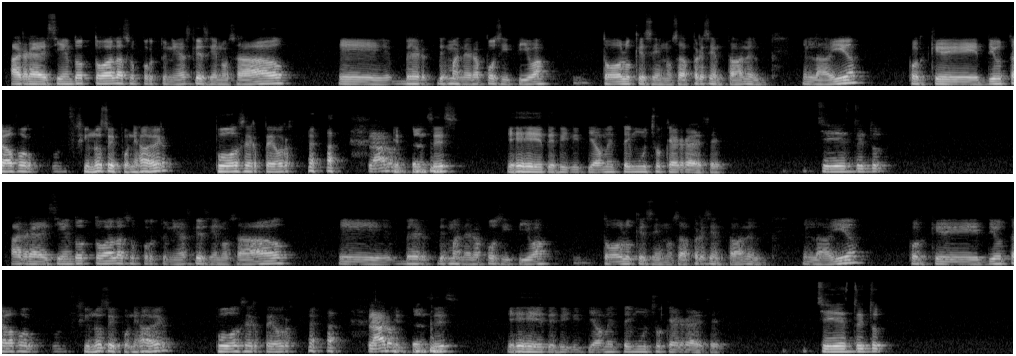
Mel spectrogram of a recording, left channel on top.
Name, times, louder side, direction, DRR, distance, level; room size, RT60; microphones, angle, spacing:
voice 1, 0.1-2.8 3.4-5.4 5.7-7.6 8.0-8.6 9.1-11.8 12.3-13.8 14.0-14.6 15.2-17.3, left 4 dB, 50° left, 0.5 m, -23 dB
voice 2, 13.8-14.1 14.4-14.5 18.3-18.9, right 3 dB, 50° right, 0.6 m, -20 dB
7.0 x 2.4 x 2.5 m
head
